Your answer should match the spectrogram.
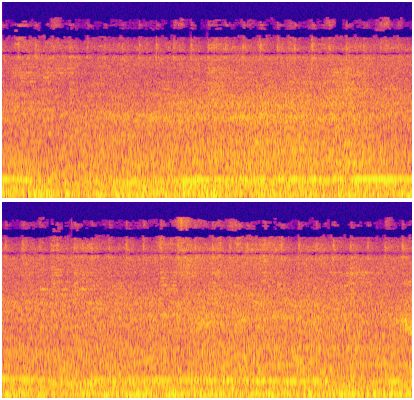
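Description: Steady city traffic noise rising from a busy street below, a continuous rumble. A single steady hum-like tone runs through it and stops near the end.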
